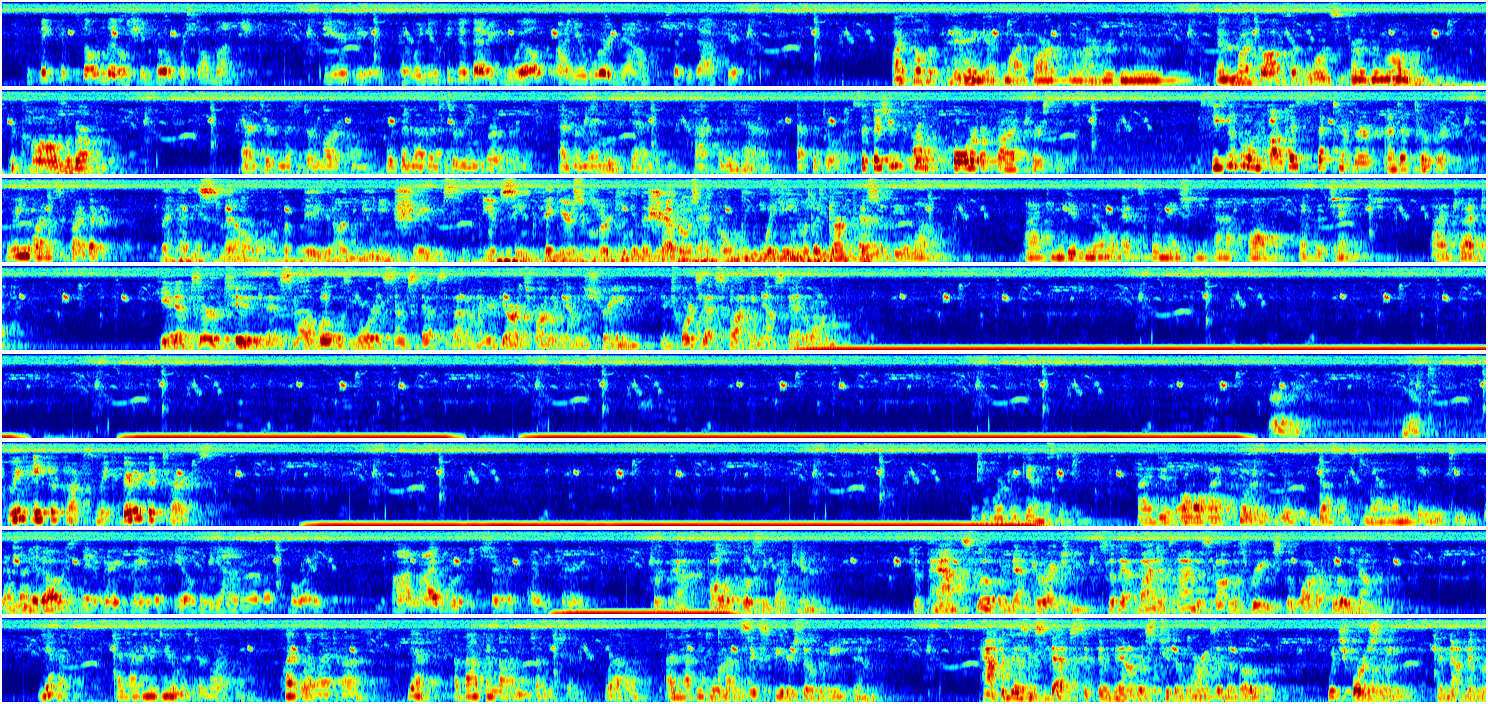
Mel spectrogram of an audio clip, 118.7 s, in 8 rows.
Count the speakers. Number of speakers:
eight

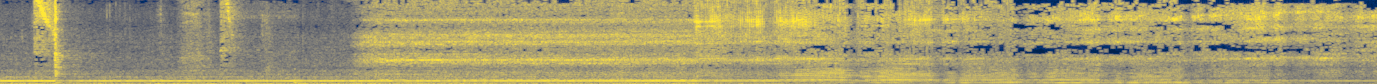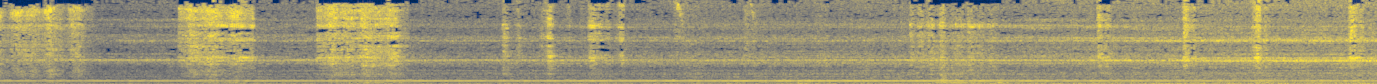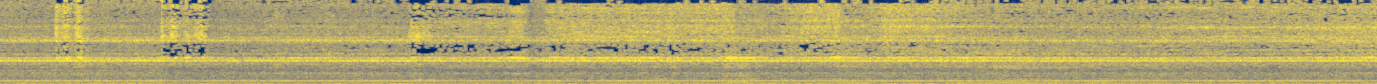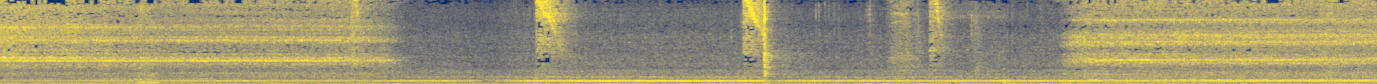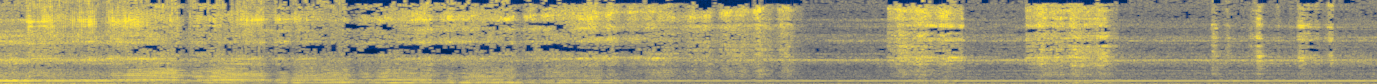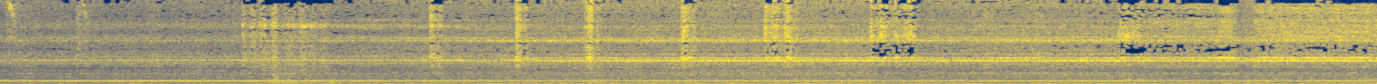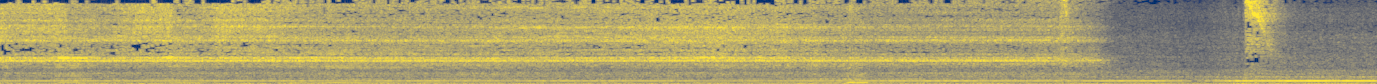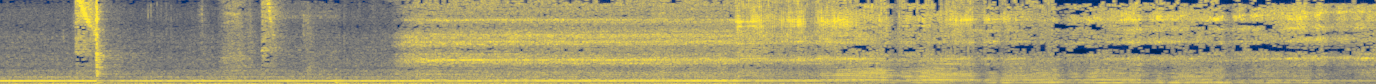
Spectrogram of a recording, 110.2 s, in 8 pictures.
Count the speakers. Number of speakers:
zero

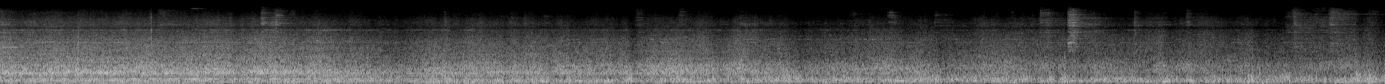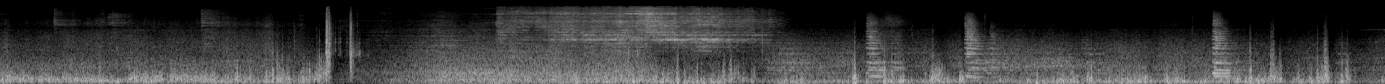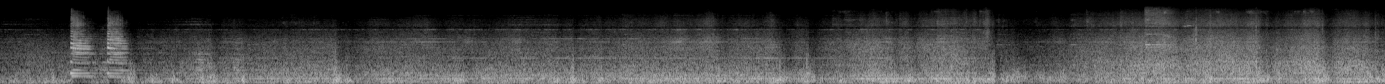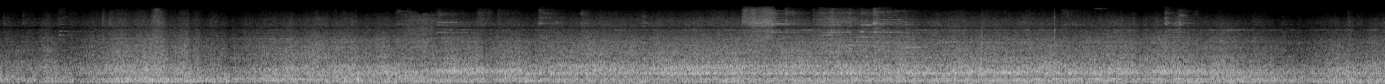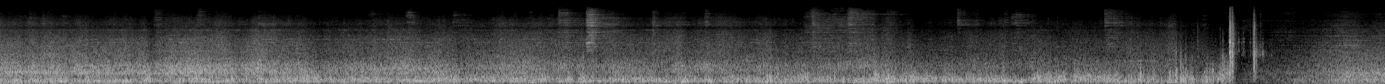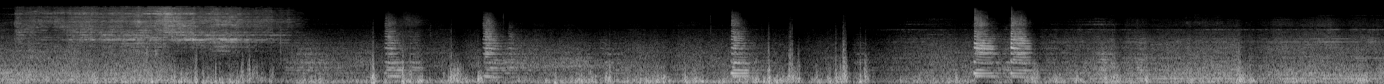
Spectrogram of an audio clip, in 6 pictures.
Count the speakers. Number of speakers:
zero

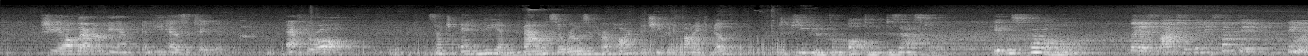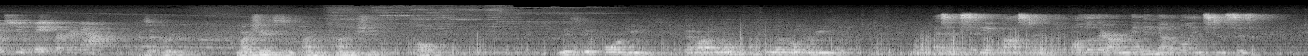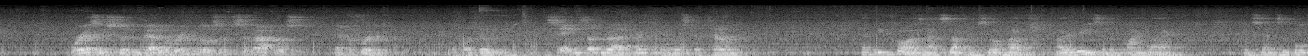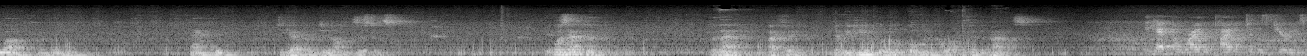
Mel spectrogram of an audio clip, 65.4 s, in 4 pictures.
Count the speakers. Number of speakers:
ten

